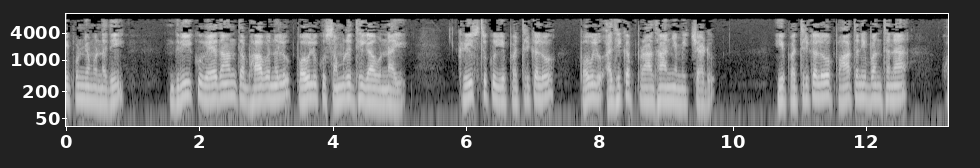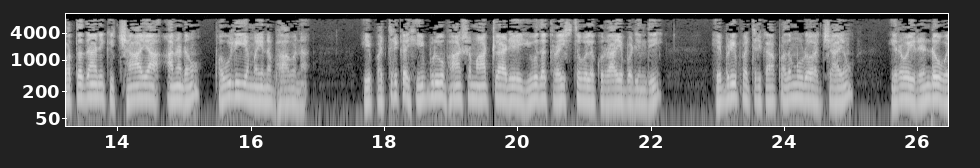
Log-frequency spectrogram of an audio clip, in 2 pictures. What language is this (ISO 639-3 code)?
tel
